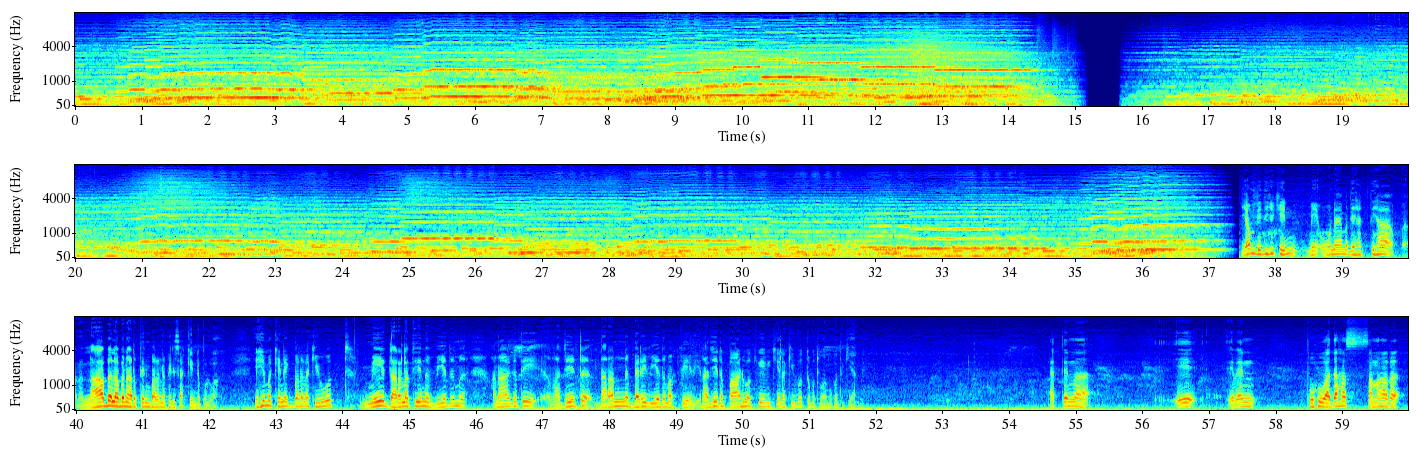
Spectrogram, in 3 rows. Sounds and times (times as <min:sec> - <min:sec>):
Sad music: 0:00.0 - 0:37.4.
